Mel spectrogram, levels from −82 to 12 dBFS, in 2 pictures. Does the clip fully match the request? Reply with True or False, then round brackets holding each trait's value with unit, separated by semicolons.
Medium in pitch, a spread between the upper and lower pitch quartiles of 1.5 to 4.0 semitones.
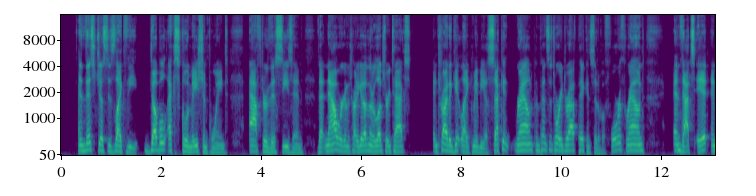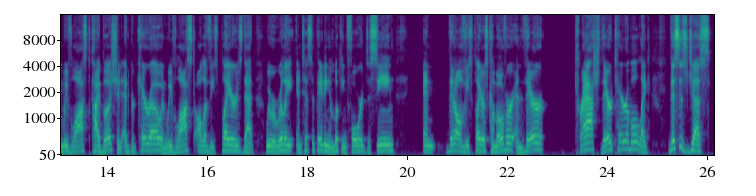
True (145 Hz; 3.4 semitones)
